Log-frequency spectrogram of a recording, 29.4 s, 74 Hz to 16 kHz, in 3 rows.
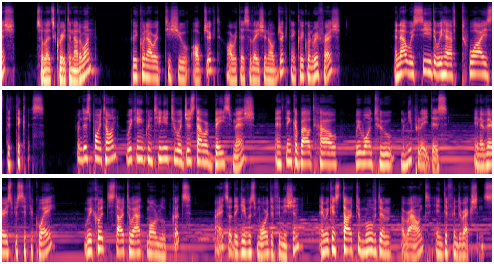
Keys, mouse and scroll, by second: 0.7 click, 2.1 click, 5.9 click, 6.9 scroll up 3, 7.5 scroll down 2, 7.9 shift+middle click, 8.7-9.3 scroll up 3, 9.7 shift+middle click, 11.0 middle click, 11.0 click, 11.0 scroll down 4, 11.0 `, 12.0 scroll down 3, 12.5-12.9 scroll up 3, 12.9 click, 13.4 Tab, 14.1 alt+a, 14.5 2, 14.7 click, 15.6 click, 17.4 1, 17.5 click, 18.3 click, 19.8 click, 21.3 ctrl+r, 23.1 scroll up 2, 23.4 shift+middle click, 24.7 alt+a, 25.1 click, 25.8 click, 26.3 click, 29.1 click.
